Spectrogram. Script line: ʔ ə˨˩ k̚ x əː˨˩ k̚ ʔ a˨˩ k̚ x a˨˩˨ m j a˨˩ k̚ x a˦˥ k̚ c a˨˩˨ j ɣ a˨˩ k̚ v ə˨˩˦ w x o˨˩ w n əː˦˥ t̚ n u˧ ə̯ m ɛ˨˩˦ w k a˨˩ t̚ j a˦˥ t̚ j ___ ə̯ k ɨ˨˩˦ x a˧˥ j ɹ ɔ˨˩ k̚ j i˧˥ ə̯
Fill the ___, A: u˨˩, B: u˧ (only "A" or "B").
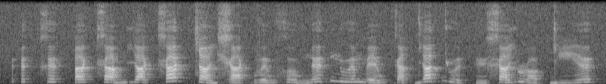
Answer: A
